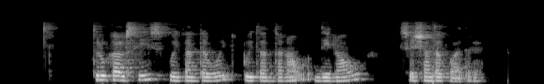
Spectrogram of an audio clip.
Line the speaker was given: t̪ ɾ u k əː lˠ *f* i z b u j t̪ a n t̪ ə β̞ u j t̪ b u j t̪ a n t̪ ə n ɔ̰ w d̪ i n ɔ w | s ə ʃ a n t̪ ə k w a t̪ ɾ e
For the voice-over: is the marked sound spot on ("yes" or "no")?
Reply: no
